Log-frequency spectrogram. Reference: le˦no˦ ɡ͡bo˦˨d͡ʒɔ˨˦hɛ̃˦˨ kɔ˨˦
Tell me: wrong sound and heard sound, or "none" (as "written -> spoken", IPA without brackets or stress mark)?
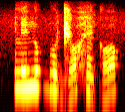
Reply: none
